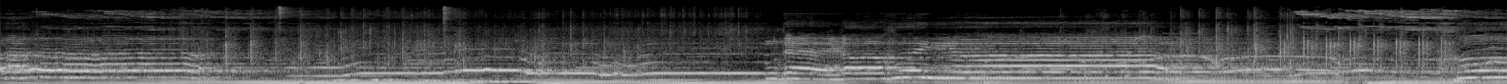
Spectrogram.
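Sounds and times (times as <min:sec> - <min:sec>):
person singing folk song: 0:07.6 - 0:13.0, 0:14.3 - 0:15.0.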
